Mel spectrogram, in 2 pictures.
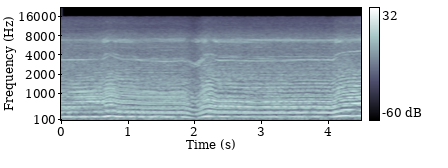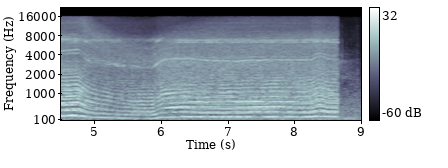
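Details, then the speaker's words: DJI Mavic Air hovering with Master Airscrew low-noise propellers: steady buzzing drone, pitch gently rising and falling as it holds position, smooth and even; about as loud as a Mavic Pro with low-noise propellers, normal hover. "so the Mavic Air with the Master Airscrew on, about the same volume as the Mavic Pro with the low-noise propellers on. So, pretty impressive."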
